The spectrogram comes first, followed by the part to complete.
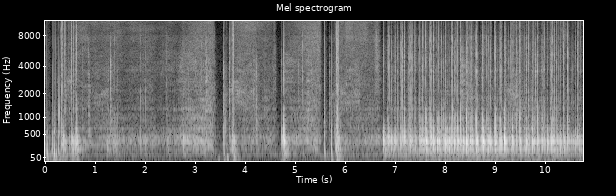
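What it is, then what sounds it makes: Wooden tabletop tapped with fingernails. Long black nails tap quickly with both hands on a large, solid, flat dark wooden tabletop, with some nail scratching mixed in. The sound is a run of crisp, clicky taps with a mid-pitched body over bright scratchy edges. After a quieter, sparser first half with brief pauses, the tapping turns loud and dense near the end.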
